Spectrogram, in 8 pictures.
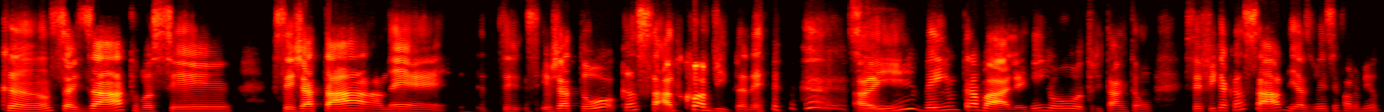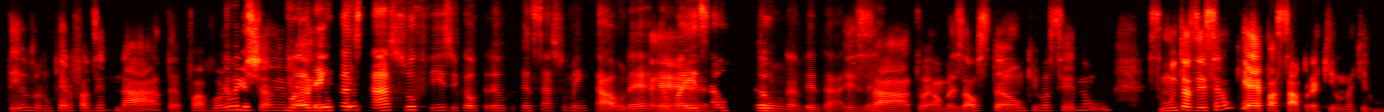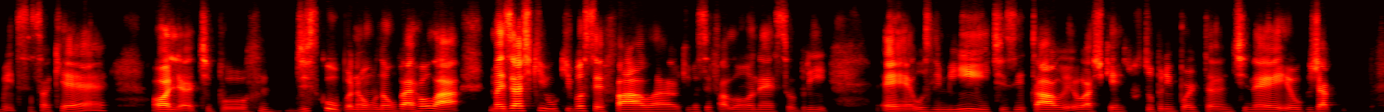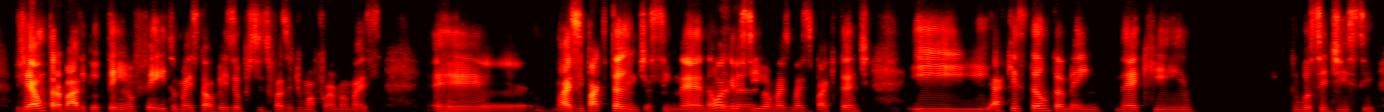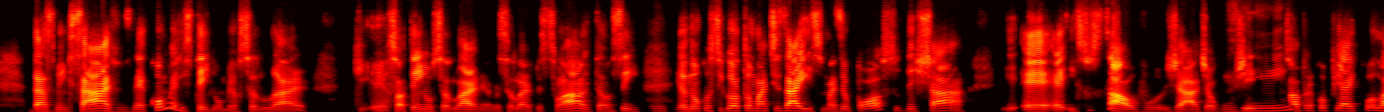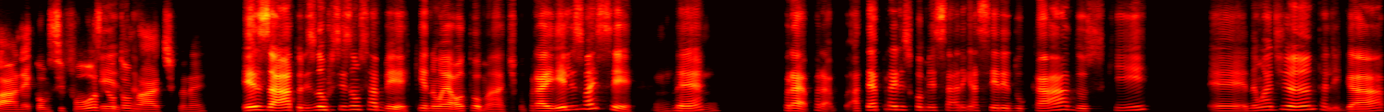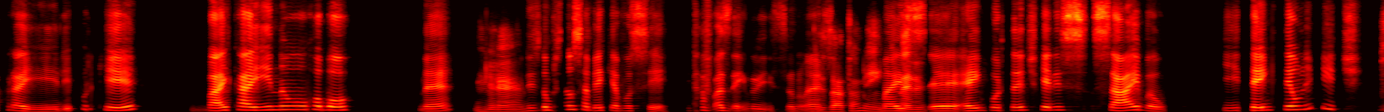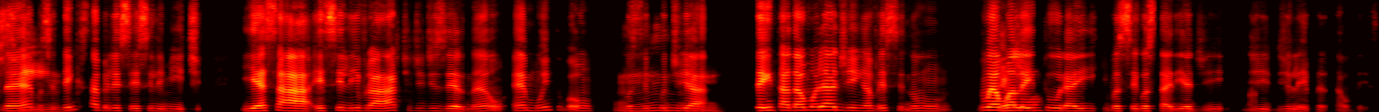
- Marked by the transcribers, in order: laugh
- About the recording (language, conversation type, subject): Portuguese, advice, Como posso manter o equilíbrio entre o trabalho e a vida pessoal ao iniciar a minha startup?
